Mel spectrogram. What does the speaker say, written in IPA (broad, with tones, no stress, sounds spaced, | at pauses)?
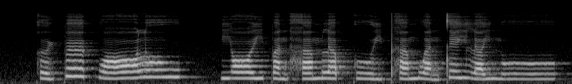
k ɵ˨˩ ɥ p œː˥ k̚ w ɔː˨˥ l o˥ w | j ɔː˨ j p ɐ˨˩ n h ɐ˨˥ m l ɐ˧ p̚ k uː˨˩ j pʰ ɐ˨˥ m w ɐ˨˩ n t̪ e˥ j l ɐ˨˥ j n̪ uː˨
